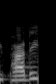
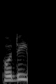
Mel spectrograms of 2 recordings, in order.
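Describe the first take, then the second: First: Paddy with an open a, asking. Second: Puddy with an oo vowel, asking. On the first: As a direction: say paddy as in paddy field, rising. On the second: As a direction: say puddy, short u, rising. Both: Shown as a demonstration. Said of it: "Or a paddy?".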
